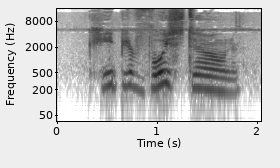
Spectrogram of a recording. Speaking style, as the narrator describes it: his friend hissed

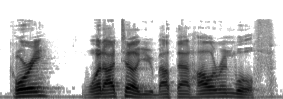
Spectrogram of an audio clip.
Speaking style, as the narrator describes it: my grandpa says, in his best Southern English

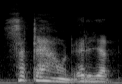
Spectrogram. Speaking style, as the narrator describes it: Vlad hissed

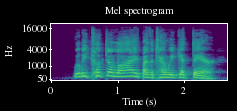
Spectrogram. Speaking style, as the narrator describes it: gasped the Wasp, her skin red from heat

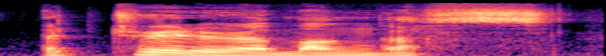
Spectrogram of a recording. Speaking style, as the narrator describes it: a young man spoke, his voice badly accented

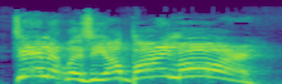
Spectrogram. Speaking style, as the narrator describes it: he shouts

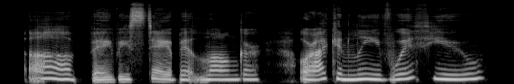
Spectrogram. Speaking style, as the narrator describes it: she purrs

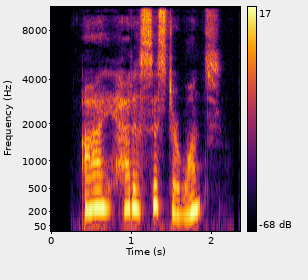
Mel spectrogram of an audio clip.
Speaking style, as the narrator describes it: she whispered

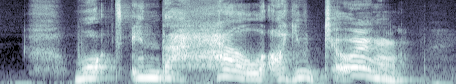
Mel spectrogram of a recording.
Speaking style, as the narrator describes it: hissed Red

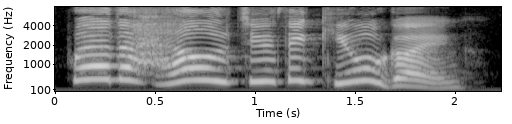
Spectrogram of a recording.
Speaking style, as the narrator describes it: Coach yelled

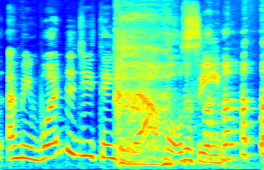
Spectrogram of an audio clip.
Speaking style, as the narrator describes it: I laughed

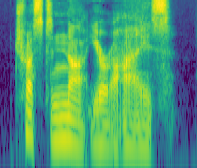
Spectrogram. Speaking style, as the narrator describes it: he growled

